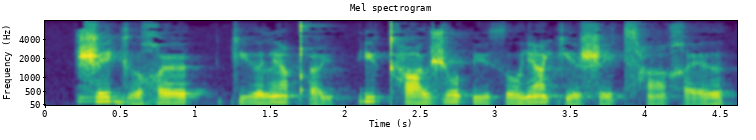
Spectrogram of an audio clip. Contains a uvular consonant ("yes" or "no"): yes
